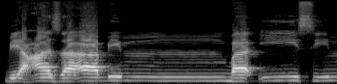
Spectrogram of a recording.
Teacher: با دو زیر بن کو آپ نے با دو زیر بم میں بدل کر پڑھنا ہے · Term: اقلاب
